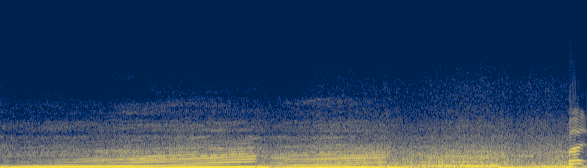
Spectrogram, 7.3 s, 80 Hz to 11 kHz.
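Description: Yamaha FZ09 motorcycle engine revving hard for a wheelie, loud and close, rising through the gears with several shift dips and a final sharp blip.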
